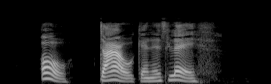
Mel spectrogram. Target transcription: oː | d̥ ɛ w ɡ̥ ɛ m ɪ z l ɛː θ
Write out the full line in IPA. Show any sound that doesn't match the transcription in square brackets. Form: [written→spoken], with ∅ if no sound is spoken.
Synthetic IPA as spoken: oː | d̥ [ɛ→a] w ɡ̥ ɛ [m→n] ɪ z l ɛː θ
